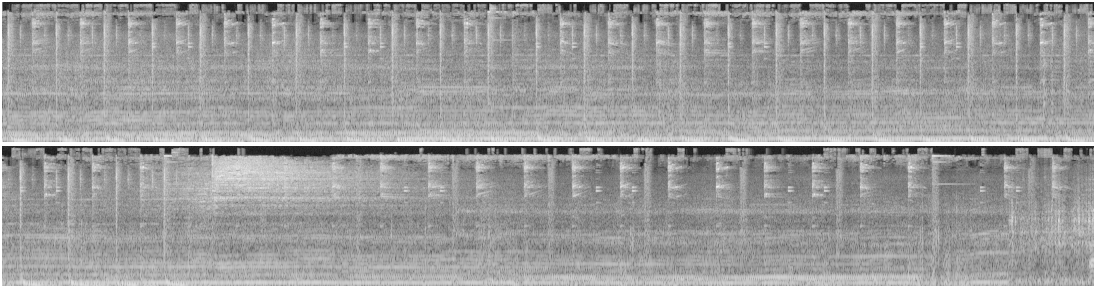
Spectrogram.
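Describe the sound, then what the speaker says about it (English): A boat's outboard motor drones steadily and loudly while heading out across the Hauraki Gulf toward a spearfishing spot, with a constant low engine hum, wind buffeting and water rush throughout, its pitch easing slightly toward the end. "Often that motor noise from the boat will attract kingfish"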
